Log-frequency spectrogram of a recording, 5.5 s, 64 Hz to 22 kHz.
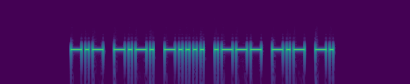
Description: Morse code, heard as a keyed tone, about 25 wpm, 700 Hz. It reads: KC6JKN
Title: USA Call Signs - 6 Characters - Repeated 2x - 25wpm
